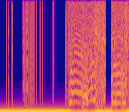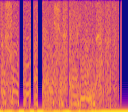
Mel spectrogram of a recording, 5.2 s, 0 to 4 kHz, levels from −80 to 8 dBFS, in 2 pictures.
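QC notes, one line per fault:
Throughout: linear audio read as companded. Plain linear 8-bit samples appear to be decoded as mu-law codes, so values just to one side of zero expand to the largest outputs while the other side stays small, giving very loud, harsh distortion across the speech.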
